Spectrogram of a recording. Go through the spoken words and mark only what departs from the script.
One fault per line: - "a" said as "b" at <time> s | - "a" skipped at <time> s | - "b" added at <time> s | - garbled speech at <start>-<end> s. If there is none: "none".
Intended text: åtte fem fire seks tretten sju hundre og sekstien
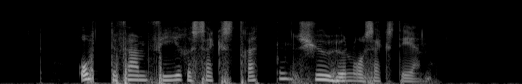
none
